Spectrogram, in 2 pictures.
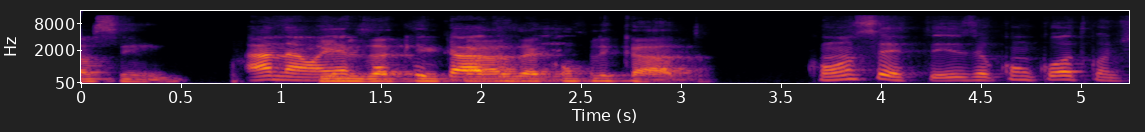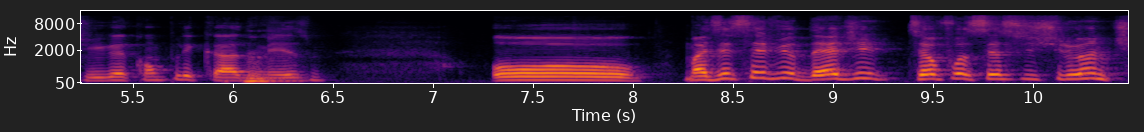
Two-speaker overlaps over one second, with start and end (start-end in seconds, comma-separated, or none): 1.1-2.7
